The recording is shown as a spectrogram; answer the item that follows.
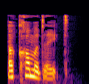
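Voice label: "accommodate", British; Language, linguistics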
